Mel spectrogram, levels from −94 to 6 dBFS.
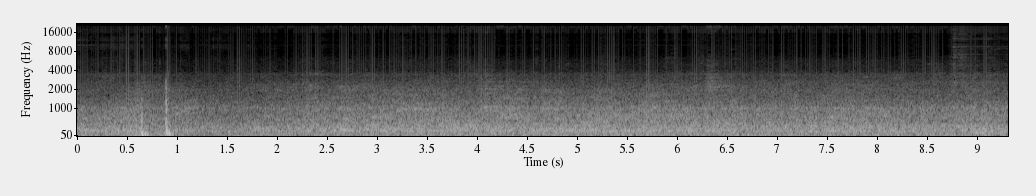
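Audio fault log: Throughout: interleaved audio read as planar. Each 21.77 ms block of alternating left and right samples is split in half, each half taken as one channel and stretched across the whole block. The sound drops an octave (12 semitones) while the overall pace stays right, and the block joins cut a choppy, doubled texture at 45.9 Hz. A plain slowdown would also drag the timing, and a clean pitch shift would not chop or double the sound.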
